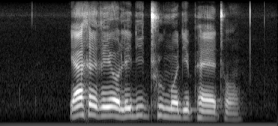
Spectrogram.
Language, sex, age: Northern Sotho, male, 22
